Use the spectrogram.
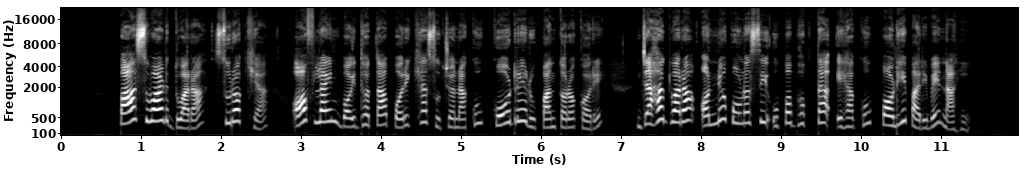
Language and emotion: Odia, neutral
